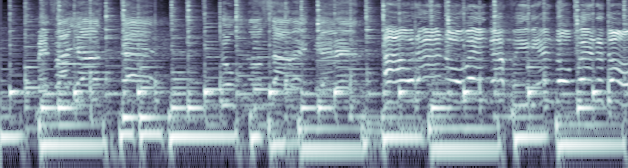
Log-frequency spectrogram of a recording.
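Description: A live salsa orchestra playing: trombones, piano, bass and percussion over a steady pulsing bass line.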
